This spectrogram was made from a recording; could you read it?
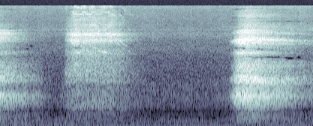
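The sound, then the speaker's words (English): Two short, breathy bursts of coughing and throat clearing, fairly quiet, separated by a couple of seconds of near silence, with no one talking. “Sorry for all of the coughing and the throat clearing. I hope it's not too loud.”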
